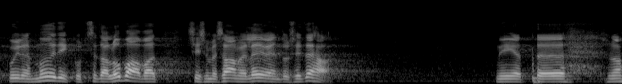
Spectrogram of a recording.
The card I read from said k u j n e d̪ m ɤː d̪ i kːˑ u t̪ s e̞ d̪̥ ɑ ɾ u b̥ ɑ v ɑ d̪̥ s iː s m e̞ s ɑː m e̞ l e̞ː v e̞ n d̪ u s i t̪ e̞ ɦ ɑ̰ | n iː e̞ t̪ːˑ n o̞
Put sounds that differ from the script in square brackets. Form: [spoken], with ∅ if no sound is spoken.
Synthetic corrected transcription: k u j n e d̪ m ɤː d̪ i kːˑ u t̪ s e̞ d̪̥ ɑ [l] u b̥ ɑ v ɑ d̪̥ s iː s m e̞ s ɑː m e̞ l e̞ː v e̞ n d̪ u s i t̪ e̞ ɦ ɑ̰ | n iː e̞ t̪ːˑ n o̞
